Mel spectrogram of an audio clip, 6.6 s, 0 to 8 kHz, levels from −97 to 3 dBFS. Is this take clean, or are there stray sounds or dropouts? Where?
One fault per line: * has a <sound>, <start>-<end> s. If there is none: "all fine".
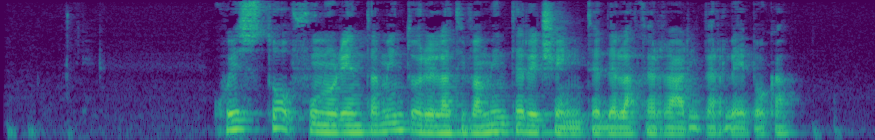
all fine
